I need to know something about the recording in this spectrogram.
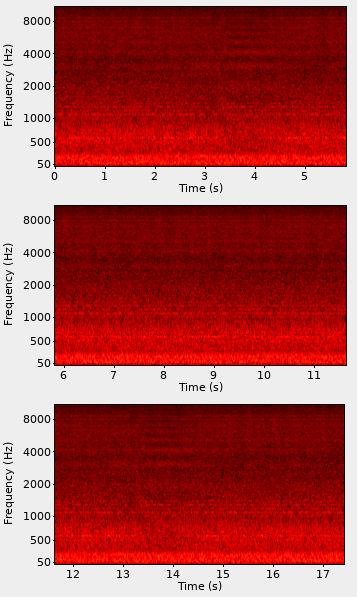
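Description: Jet engines hum steadily.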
